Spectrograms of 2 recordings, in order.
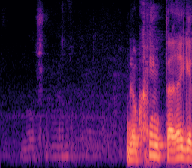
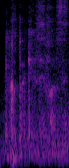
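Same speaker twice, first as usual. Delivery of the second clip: hushed, secretive whisper; 35 dB quieter than usual. Acted. Preacher whispering to the congregation to give money. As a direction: lean in and whisper the advice. Preacher urging charity quietly.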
